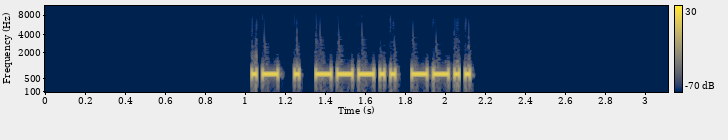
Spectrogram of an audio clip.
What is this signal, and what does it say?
Morse code, heard as a keyed tone, about 46 wpm, 700 Hz. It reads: AE8Z
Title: USA Call Signs - 4 Characters - Repeated 3x - 45wpm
